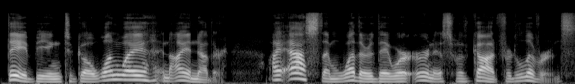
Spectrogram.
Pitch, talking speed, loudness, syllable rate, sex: 155 Hz, 210 wpm, -19 LUFS, 6.0 syllables/s, male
